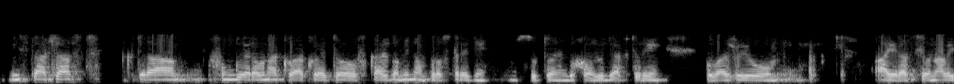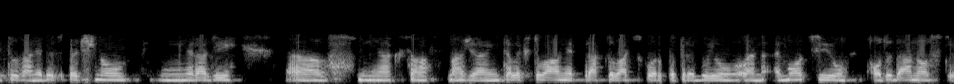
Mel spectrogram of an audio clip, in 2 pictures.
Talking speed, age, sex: 105 wpm, 30-49, male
